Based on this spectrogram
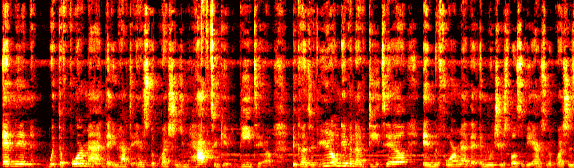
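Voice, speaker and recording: A woman vlogger giving casual advice straight to camera, chatty and repetitive, with lots of fillers. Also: on the low side. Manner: chatty, repeats words, many fillers. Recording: echoey room, faint noise.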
